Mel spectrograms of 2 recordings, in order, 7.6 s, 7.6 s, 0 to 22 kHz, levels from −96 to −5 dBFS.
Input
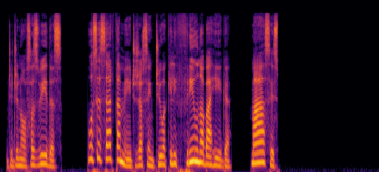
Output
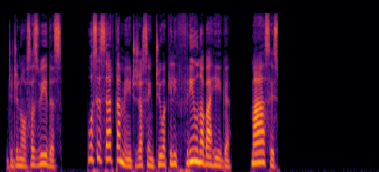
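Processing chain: dynamic equaliser 1,400 Hz, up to +5 dB, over −34 dBFS, Q 1.2
level −4.5 dB

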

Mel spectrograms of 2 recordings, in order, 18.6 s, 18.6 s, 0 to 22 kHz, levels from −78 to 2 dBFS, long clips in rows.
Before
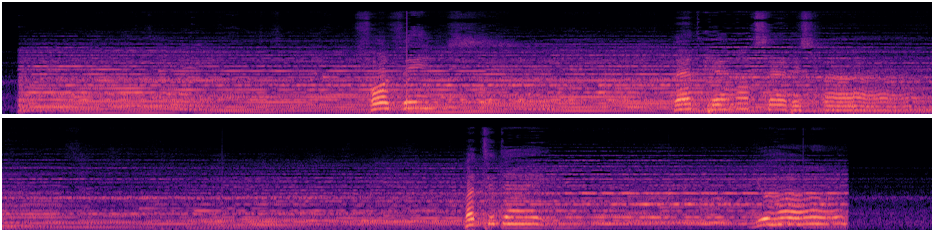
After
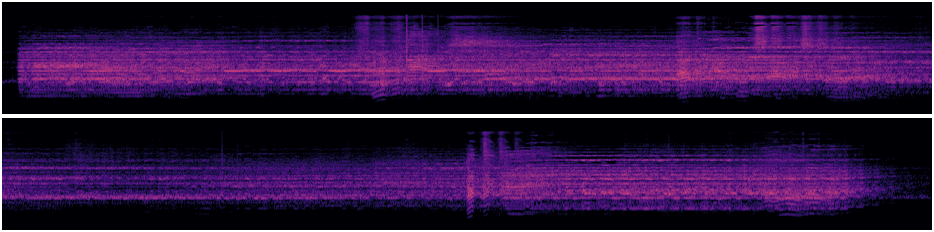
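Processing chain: Bessel high-pass filter 2,300 Hz, order 8
phase-vocoder pitch shift with formants kept −3 semitones
echo with shifted repeats 156 ms, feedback 49%, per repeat +63 Hz, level −5.5 dB
level +2.5 dB

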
